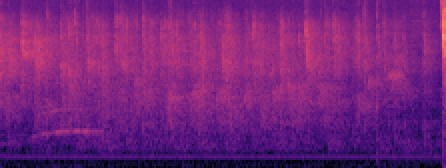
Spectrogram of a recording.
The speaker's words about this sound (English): Before we start, I want to thank the guys in the back for your service and your work. Thank you. Amen. Can we give them a round of applause this morning?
